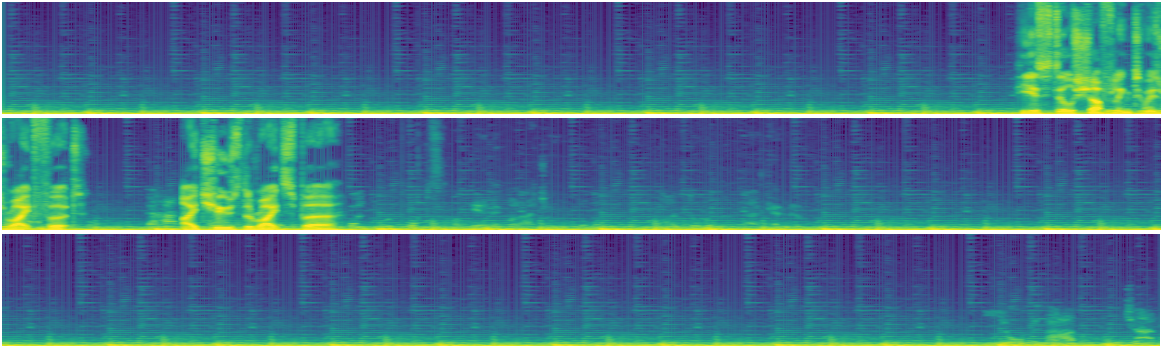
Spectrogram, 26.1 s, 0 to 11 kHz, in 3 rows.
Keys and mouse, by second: 1.4-8.8 drag, 13.2-16.8 drag, 19.3-26.0 drag.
